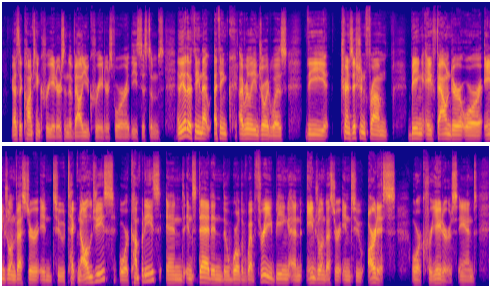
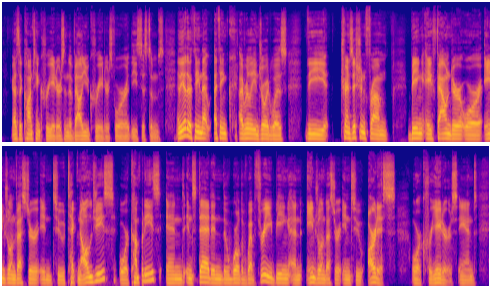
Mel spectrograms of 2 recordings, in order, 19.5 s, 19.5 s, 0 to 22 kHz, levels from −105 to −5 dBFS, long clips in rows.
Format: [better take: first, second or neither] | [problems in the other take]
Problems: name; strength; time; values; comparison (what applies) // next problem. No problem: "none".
second | thin; somewhat; fading below 450 Hz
